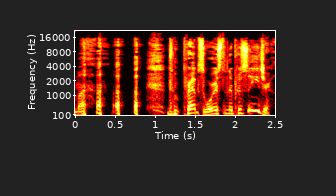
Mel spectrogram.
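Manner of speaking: high, loud line breaking into cackles; Joker-like laughing. Acted. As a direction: laugh maniacally through the words. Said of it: "he was laughing like the damn Joker".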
